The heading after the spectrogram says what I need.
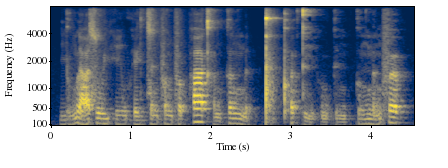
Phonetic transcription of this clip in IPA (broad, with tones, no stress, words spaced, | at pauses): jʊ˨˥ŋlaː˨˥suː˧j hiː˨whe˨˧j t͡sɐ˧nfɐ˧ŋfɐ˧p̚ haː˥kʰɐ˨ŋ kɐ˥ŋn̪ɐ˨t̚ ɵ˥t̚kʷʰɪ˥k̚pʰɐ˥k̚ t̪iː˨˩huː˨˩kɪ˨ŋ | kʊ˨˧ŋn̪ɐ˨˥ŋ fœː˥p̚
